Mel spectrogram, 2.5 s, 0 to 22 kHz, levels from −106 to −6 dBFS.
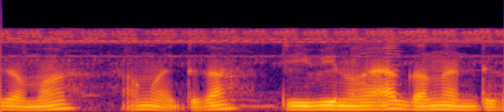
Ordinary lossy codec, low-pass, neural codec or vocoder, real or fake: none; none; none; real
